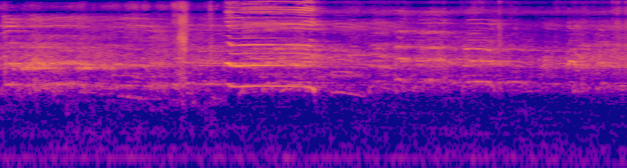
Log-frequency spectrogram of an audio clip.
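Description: Roosters at a gamefowl farm in Tanay, Rizal crow one after another, a near crow standing out briefly in the middle with fainter crows and clucking around it, with no talking.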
